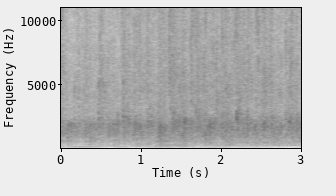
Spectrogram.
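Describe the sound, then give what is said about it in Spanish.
A crowd claps steadily for a few seconds, a dense wash of many hands applauding at an even, fairly loud level with no pauses. “aplaudámosle al Señor, gloria al Señor.”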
